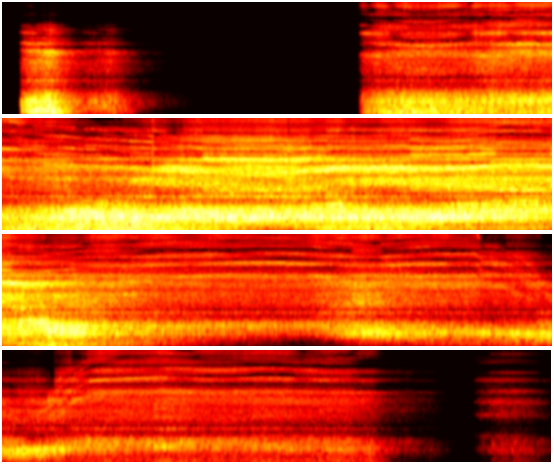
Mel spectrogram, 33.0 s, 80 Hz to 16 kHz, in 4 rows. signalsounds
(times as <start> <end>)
17.8 30.9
